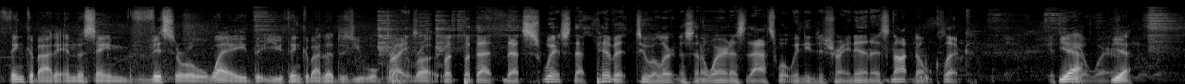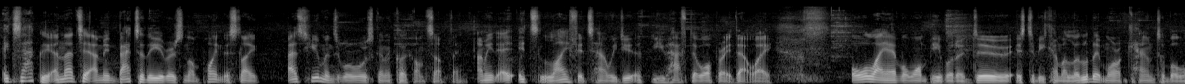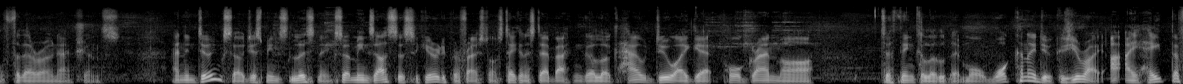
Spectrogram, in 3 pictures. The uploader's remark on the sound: recording from the HIP Global 2023 conference in NYC.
